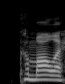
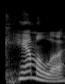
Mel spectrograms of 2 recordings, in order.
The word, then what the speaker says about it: Kamala: As Kamala Harris. But then I watched an SNL sketch that said it's pronounced Kamala Harris. Like Pamela, but Kamala.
